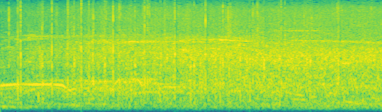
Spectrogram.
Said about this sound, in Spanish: Dense un fuerte aplauso por eso, muchachos.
